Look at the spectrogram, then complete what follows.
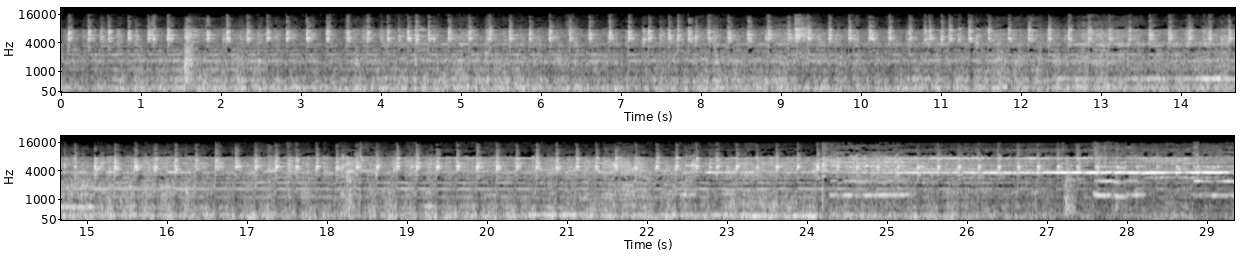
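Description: Two WCH mechanical crossing bells ringing in a fast, even beat over the rumble and clatter of a freight train's covered hopper cars rolling through the crossing. Thin, high wheel squeals join near the end.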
